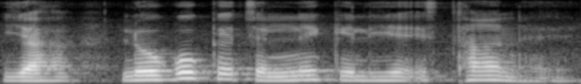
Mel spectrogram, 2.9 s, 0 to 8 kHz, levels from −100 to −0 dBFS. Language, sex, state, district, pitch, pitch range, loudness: Hindi, male, Uttar Pradesh, Lucknow, 140 Hz, 130-155 Hz, -18 LUFS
